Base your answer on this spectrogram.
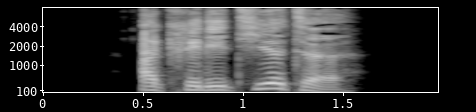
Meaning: inflection of akkreditieren: 1. first/third-person singular preterite 2. first/third-person singular subjunctive II
- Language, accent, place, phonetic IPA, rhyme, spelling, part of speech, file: German, Germany, Berlin, [akʁediˈtiːɐ̯tə], -iːɐ̯tə, akkreditierte, adjective / verb, De-akkreditierte.ogg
